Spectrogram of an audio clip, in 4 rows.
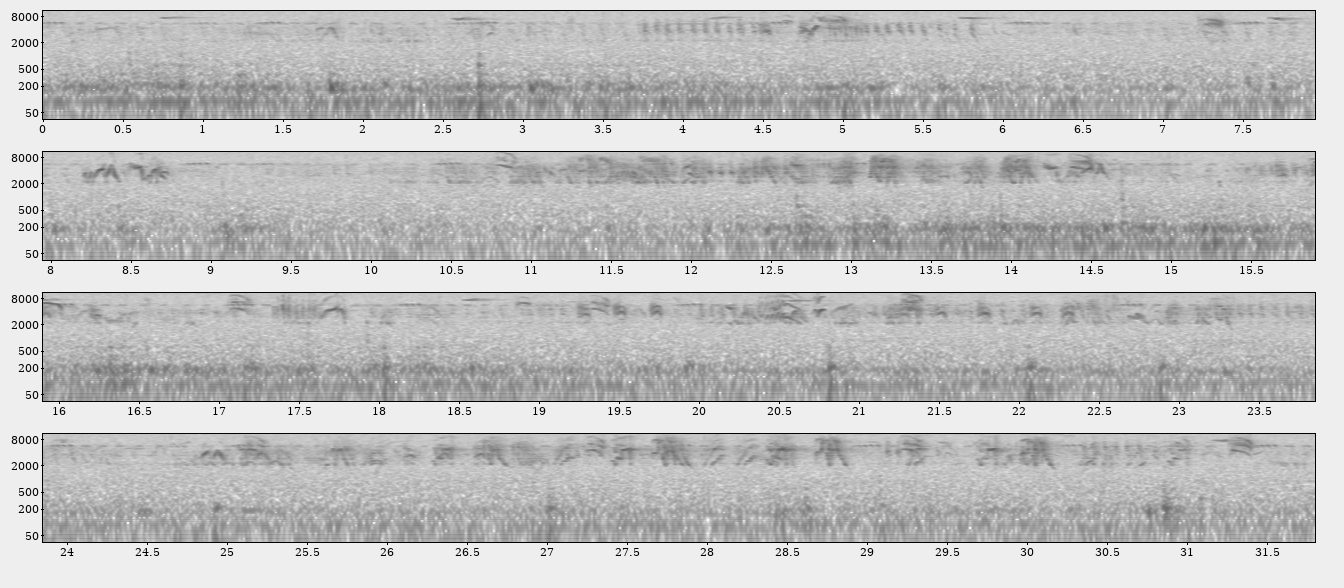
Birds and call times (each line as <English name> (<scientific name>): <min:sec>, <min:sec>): Mariqua Sunbird (Cinnyris mariquensis): 0:04.1
Superb Starling (Lamprotornis superbus): 0:08.2, 0:17.6
White-browed Sparrow-Weaver (Plocepasser mahali): 0:13.1, 0:27.7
